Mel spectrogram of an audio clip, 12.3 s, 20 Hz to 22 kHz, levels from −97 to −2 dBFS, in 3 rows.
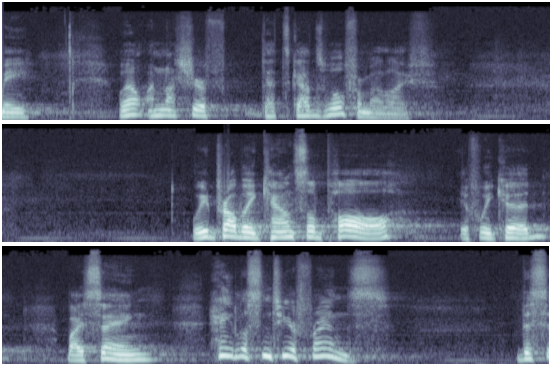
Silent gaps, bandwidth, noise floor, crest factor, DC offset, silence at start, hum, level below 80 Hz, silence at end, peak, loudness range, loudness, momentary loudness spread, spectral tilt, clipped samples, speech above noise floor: none; 19 kHz; -54 dBFS; 20 dB; under 0.1%; 0 s; none; -60 dBFS; 0 s; 0 dBFS; 12 LU; -19 LUFS; 21 LU; -6 dB/octave; under 0.1%; 36 dB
